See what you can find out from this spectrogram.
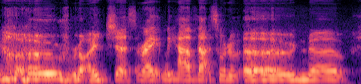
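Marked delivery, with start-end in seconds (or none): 0.0-1.4 Californian surfer with gliding O; surfer-dude California accent. Shown as a demonstration. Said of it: "if we're surfing". 2.4-3.5 "Oh" glided the Californian way, wide; California O. Shown as a demonstration. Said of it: "a glide into our California".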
